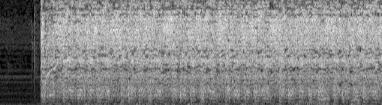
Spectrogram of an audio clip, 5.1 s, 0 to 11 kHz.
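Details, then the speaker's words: 2004 Chevrolet Epica cranked with the compression tester on cylinder 3. The beat is uneven and lacks one firm compression stroke. Serious compression loss in cylinder 3, suspected burnt valve or hole in the piston. "okay that's pretty definitive got a burnt valve or holding the piston pretty serious loss of compression in that zone"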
